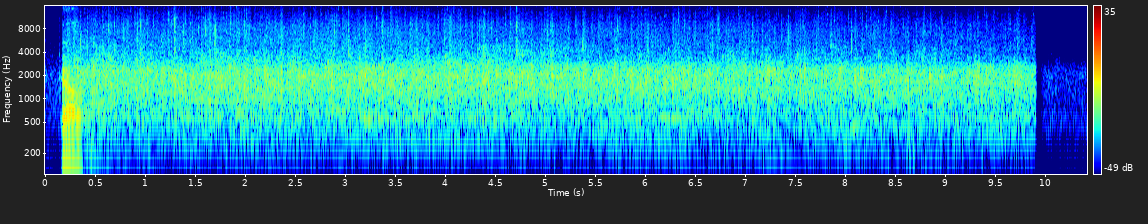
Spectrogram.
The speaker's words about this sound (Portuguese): Portugal acaba de ser eleito membro do Conselho de Segurança da ONU à primeira e julgo que isso merece o aplauso de toda a Câmara.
